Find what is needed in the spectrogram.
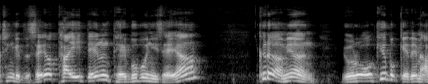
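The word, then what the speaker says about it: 大抵: 타이테 이에니르, 타이테 우찌니르 하면서 대부분의 부사로 이 한자를 쓰는데 한자는 많이 보이지 않고요. 발음은 꼭 챙겨 드세요. 타이테는 대부분이세요.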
